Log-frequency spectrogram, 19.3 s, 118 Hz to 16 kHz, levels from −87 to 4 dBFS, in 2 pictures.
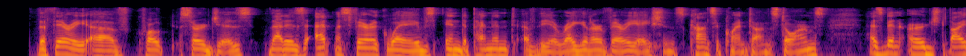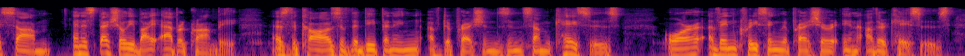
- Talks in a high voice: No, low, 105 Hz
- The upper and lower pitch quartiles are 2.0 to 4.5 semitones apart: Yes, average, 3.7 semitones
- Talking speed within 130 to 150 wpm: Yes, average, 145 wpm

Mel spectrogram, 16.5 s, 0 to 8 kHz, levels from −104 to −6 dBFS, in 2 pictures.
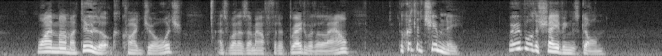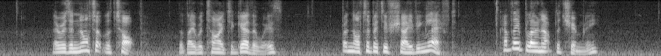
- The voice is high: No, medium, 140 Hz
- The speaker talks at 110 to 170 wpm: No, average, 185 wpm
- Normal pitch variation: No, wide, 8.0 semitones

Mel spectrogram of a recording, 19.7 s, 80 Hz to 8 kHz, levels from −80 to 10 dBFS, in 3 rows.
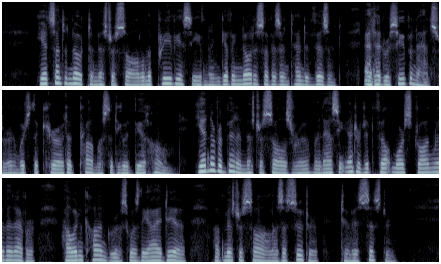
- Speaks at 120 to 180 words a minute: No, fast, 205 wpm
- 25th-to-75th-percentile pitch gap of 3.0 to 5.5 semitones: Yes, average, 3.3 semitones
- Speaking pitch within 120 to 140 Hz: Yes, low, 135 Hz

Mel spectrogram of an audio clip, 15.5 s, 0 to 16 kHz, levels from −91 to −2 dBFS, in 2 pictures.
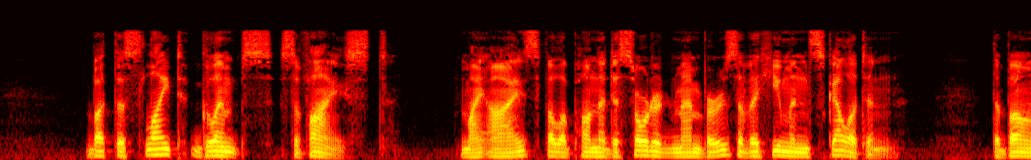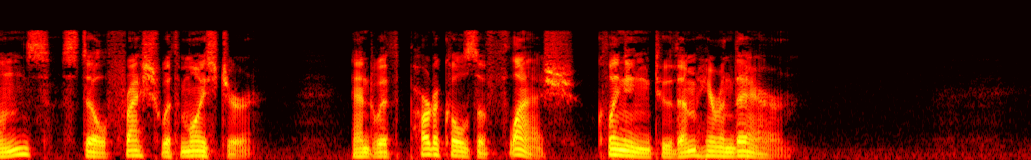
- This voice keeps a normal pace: No, slow, 130 wpm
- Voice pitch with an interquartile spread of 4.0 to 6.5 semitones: No, average, 3.2 semitones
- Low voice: Yes, very low, 95 Hz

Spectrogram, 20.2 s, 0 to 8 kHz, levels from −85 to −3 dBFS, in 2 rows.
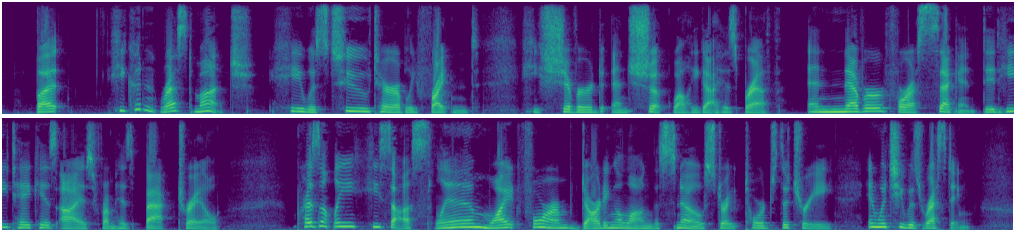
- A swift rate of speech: No, average, 155 wpm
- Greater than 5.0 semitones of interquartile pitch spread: Yes, wide, 5.4 semitones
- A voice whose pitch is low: No, medium, 185 Hz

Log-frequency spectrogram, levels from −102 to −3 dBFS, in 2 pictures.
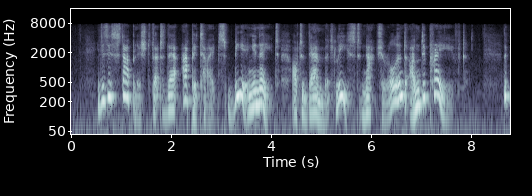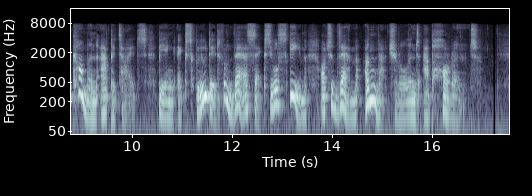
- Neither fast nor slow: No, slow, 105 wpm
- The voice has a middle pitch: Yes, medium, 165 Hz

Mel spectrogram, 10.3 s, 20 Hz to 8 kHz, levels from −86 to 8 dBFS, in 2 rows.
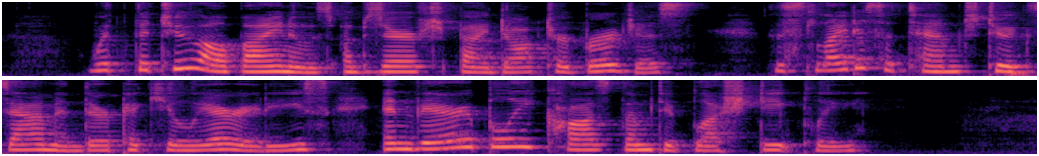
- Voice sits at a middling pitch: No, high, 210 Hz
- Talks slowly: Yes, slow, 120 wpm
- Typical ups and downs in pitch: Yes, average, 3.5 semitones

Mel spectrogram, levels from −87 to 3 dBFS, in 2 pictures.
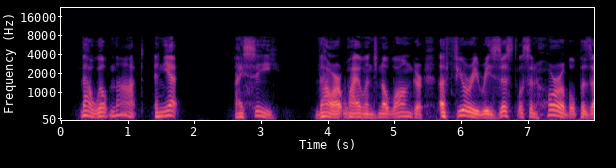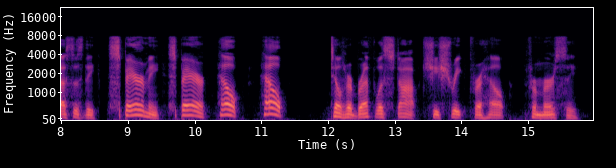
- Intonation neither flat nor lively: No, wide, 5.7 semitones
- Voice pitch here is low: Yes, low, 120 Hz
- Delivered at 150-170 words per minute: No, slow, 135 wpm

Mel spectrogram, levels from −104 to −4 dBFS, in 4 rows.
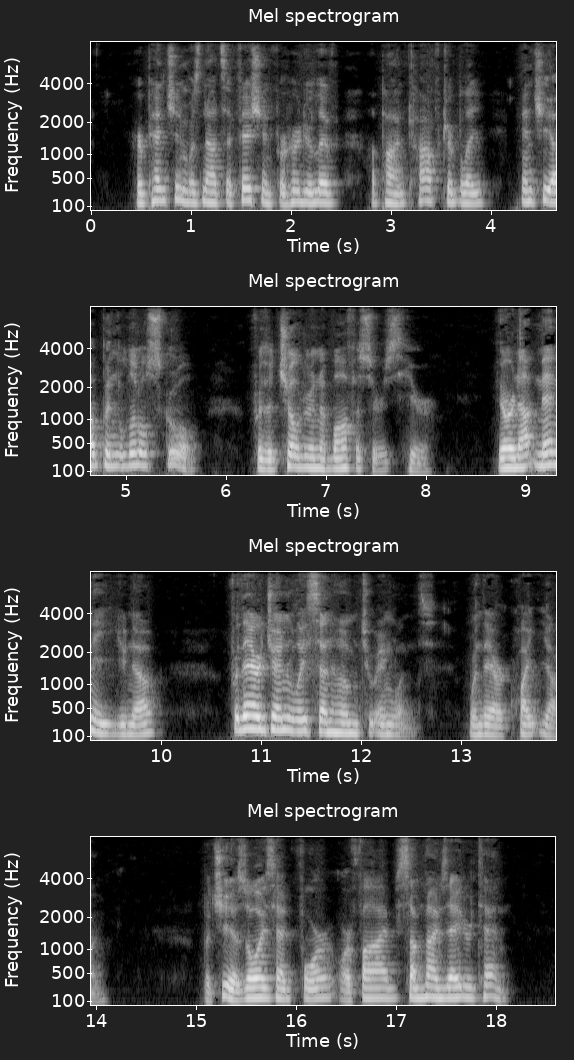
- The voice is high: No, low, 135 Hz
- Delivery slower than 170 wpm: No, average, 175 wpm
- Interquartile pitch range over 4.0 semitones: No, average, 3.3 semitones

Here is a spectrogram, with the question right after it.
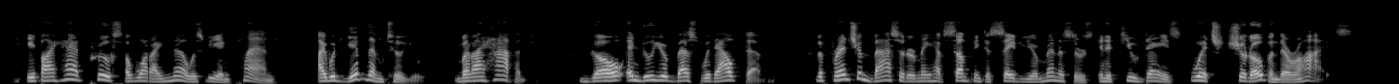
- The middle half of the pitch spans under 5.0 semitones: No, average, 5.3 semitones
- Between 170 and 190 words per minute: No, average, 200 wpm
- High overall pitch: No, medium, 165 Hz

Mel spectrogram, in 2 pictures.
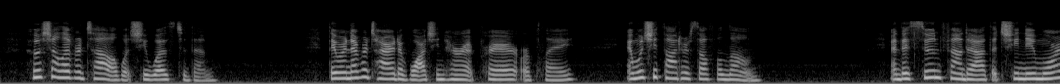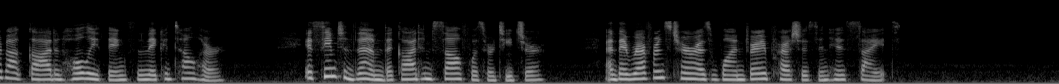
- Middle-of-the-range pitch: No, high, 235 Hz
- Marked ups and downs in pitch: No, average, 3.4 semitones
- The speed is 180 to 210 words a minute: Yes, average, 185 wpm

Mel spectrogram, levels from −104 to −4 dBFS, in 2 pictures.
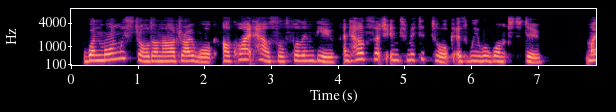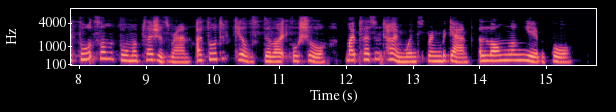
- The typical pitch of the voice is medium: No, high, 240 Hz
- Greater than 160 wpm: Yes, average, 185 wpm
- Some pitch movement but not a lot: Yes, average, 4.0 semitones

